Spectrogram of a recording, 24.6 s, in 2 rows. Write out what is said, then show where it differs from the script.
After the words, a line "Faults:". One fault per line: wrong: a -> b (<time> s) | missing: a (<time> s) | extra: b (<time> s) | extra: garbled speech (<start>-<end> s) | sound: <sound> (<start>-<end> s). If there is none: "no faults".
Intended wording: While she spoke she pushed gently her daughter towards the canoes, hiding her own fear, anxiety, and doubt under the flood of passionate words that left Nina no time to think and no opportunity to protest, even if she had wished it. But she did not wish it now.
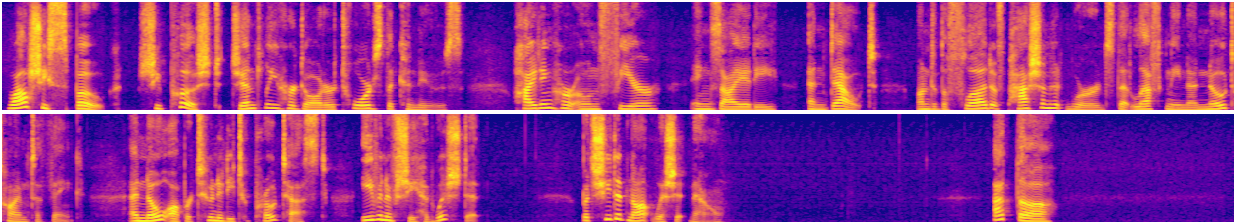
While she spoke she pushed gently her daughter towards the canoes, hiding her own fear, anxiety, and doubt under the flood of passionate words that left Nina no time to think and no opportunity to protest, even if she had wished it. But she did not wish it now. At the
Faults:
extra: At the (22.2 s)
